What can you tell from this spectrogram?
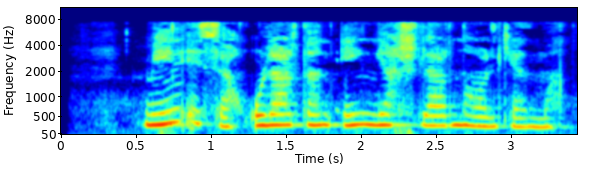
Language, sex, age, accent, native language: Uzbek, female, 18-24, Buxoro, Uzbek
